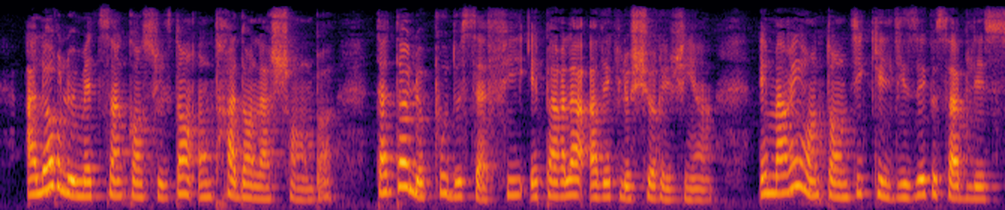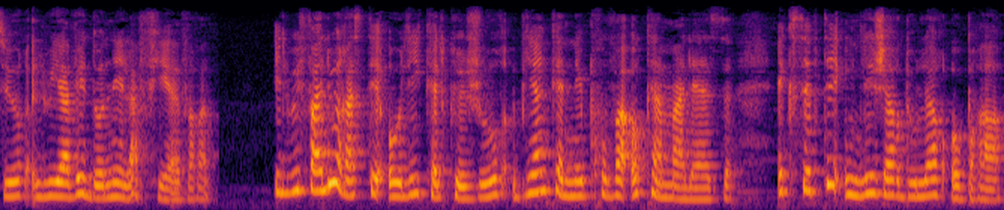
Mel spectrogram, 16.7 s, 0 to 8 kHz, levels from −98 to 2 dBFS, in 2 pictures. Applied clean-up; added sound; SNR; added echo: none; none; none; none.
